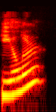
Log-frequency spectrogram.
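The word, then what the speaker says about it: Heehler: Sorry, Tom, if I spelled that wrong, but it's if I said that wrong, but it's H-E-E-H-L-E-R, Heeler.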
